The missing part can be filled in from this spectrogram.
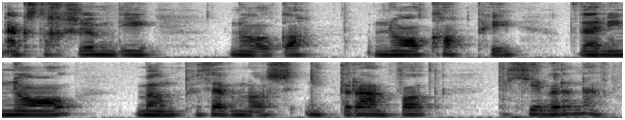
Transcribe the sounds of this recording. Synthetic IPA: nʔa̰ɡɔsd̥aχʃəmdinoːlˠɡɔ | noːlˠkʰɔpʰivəðɛninoːlˠ | mɛwnpʰəθɛvnɔsidravɔd̥əɬiːvəɾəna

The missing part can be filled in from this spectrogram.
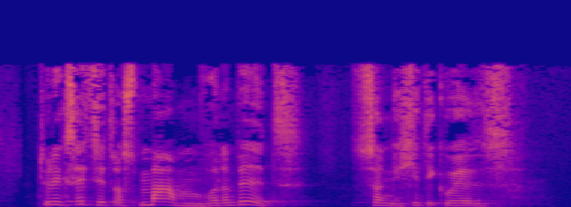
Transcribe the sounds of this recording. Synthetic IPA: d̥winisejtʰɨdrɔsmamvʊnəmbɨːd̥ | sɔnɡɛɬidɪɡwɨð

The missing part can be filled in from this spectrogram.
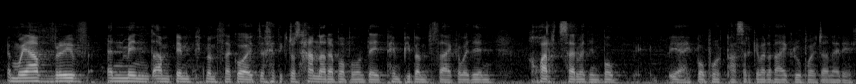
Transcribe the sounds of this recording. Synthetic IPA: əmujavrɪvənmɪndambɪmpʰib̥əmθaɡoːɨd̥χɛdɪɡd̥rɔshanaɾəbɔbɔlˠəndeɨd̥̚pʰɪmpʰibəmθaɡawɛdɪn | χwartʰarwɛdɪnboːb̥ | jɛb̥oːbʰʊrpʰasarɡəvɛɾðajɡrubɔdanɛɾɪɬ

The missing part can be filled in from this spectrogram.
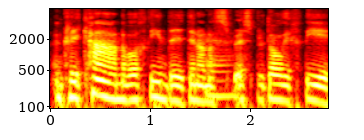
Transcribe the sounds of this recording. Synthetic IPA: ənkʰr̥eɨkʰaːnɔvɛlˠəχd̥iːndeɨd̚ɪnanasɨsprɨdɔlˠɨχd̥iː

